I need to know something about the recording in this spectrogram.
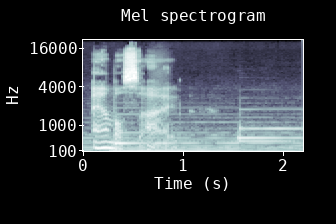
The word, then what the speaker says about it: Ambleside: Where is Ambblestein? Am I even pronouncing it right? Yeah, Amblesside.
